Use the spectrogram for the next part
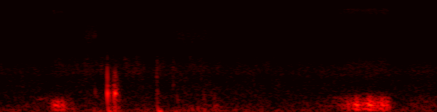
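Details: Sleeping dog snoring; two low, soft rumbling breaths sound about three seconds apart, with a couple of faint clicks between them in a quiet room.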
